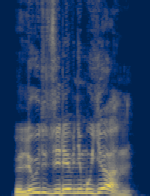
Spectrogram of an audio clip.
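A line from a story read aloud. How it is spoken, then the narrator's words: Distant shout through megaphone. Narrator (Russian): Дагоу Цзи достал большой мегафон и закричал издалека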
